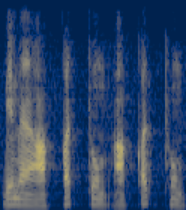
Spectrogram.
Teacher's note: الدال هنا أدغمت في التاء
